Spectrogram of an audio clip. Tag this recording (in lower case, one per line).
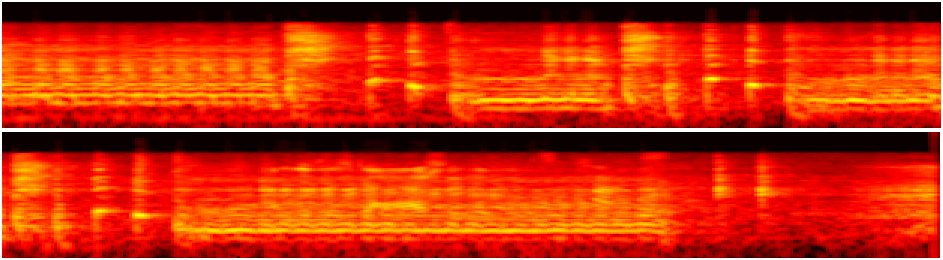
dubstep
speech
